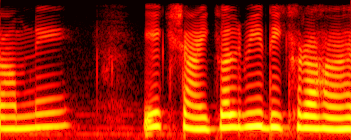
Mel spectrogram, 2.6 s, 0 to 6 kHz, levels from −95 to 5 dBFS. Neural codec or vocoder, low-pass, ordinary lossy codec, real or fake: none; 5.4 kHz; none; real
